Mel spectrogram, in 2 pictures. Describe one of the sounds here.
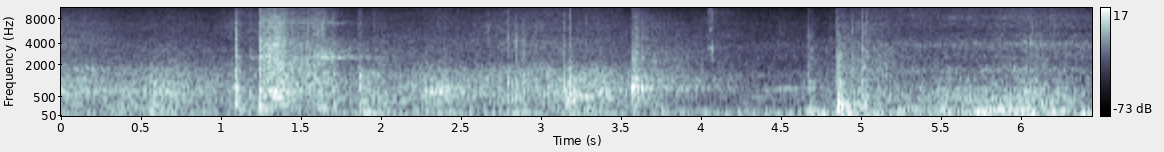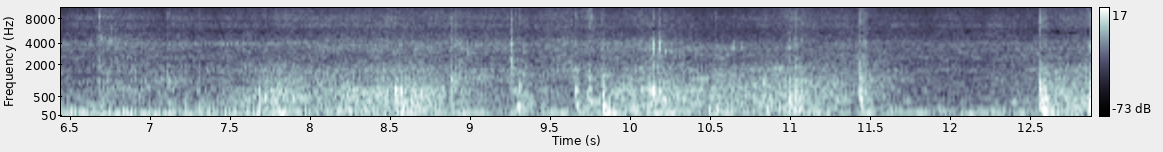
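Skateboard wheels roll and rumble on a wooden ramp.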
